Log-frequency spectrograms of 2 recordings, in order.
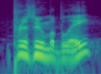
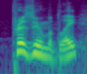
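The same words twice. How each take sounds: The two takes are said the same way.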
